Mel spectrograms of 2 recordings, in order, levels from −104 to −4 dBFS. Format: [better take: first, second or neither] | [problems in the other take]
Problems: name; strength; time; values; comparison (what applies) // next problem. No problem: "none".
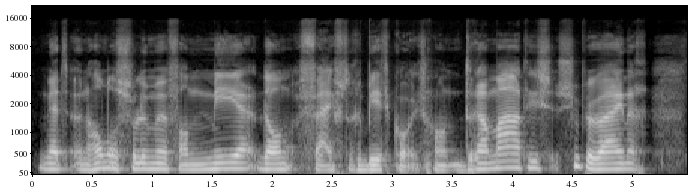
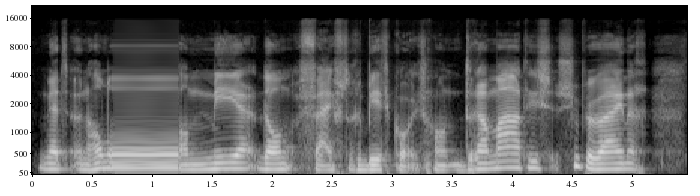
first | audio freezing; at 0.5 s for 0.5 s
